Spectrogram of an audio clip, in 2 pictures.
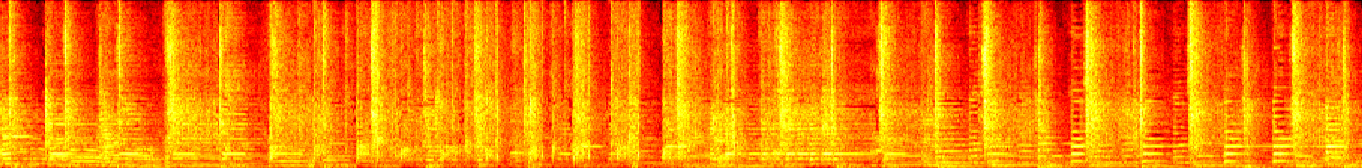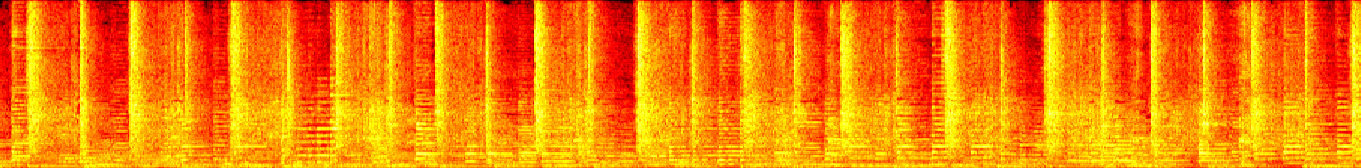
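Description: Traditional New Orleans jazz band playing an instrumental passage live: cornet, clarinet and trombone over a steady strummed beat from tenor banjo and guitar, with tuba bass.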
